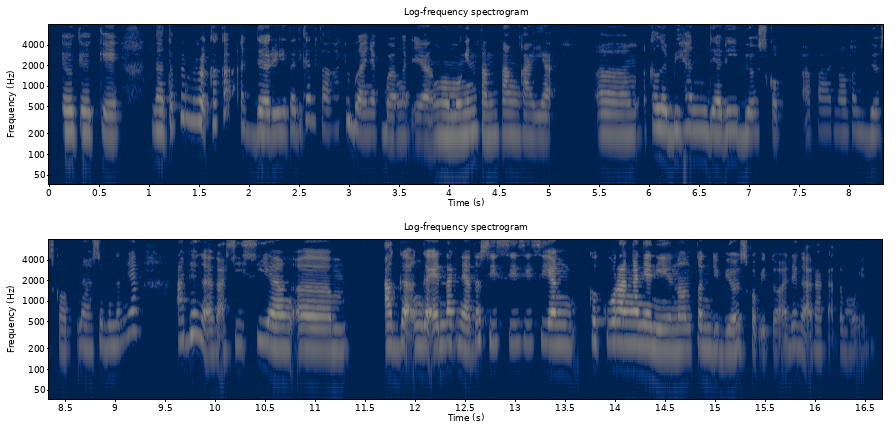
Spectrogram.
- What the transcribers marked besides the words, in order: none
- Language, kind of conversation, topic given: Indonesian, podcast, Kamu lebih suka menonton di bioskop atau lewat layanan siaran daring di rumah, dan kenapa?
